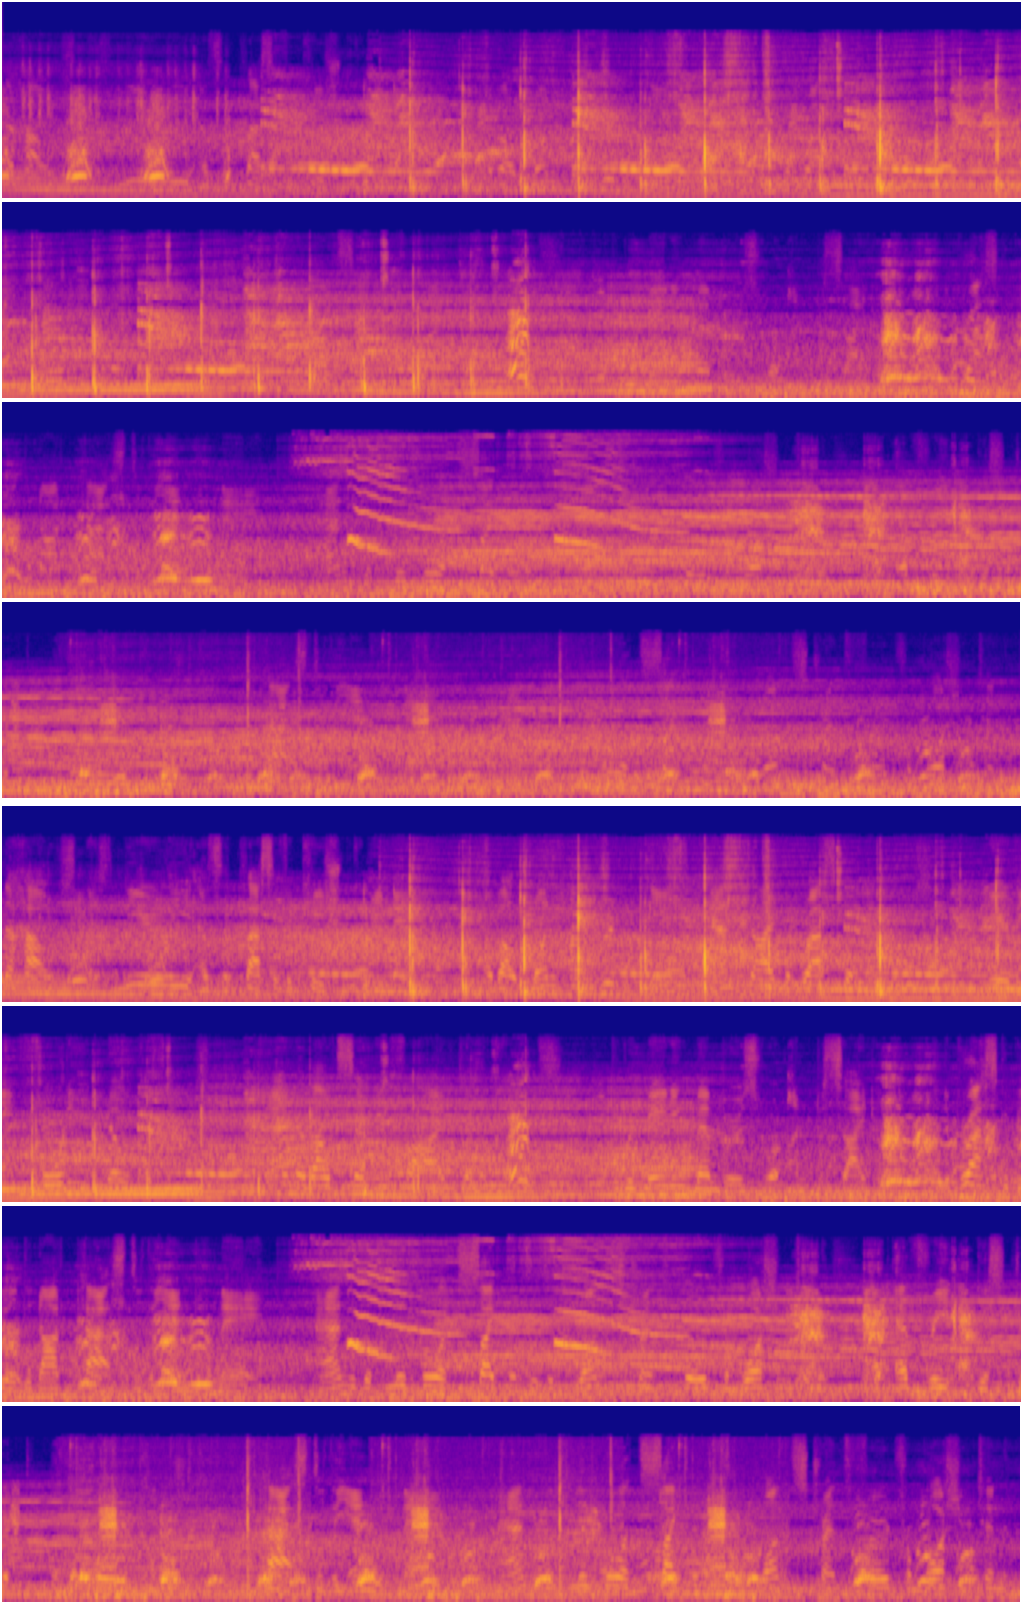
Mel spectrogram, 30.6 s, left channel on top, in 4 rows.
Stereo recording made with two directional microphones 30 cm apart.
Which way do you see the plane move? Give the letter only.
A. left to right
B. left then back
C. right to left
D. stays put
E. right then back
C.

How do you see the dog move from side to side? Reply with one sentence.
In this clip you hear the dog travel towards the right.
